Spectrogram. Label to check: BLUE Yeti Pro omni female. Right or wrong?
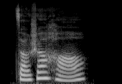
Wrong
